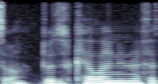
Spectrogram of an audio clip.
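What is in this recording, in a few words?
"celain" Welsh, spoken word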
